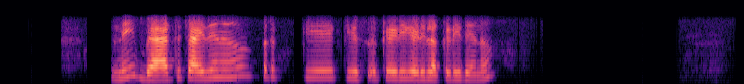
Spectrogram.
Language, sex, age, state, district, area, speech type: Dogri, female, 30-45, Jammu and Kashmir, Samba, urban, conversation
